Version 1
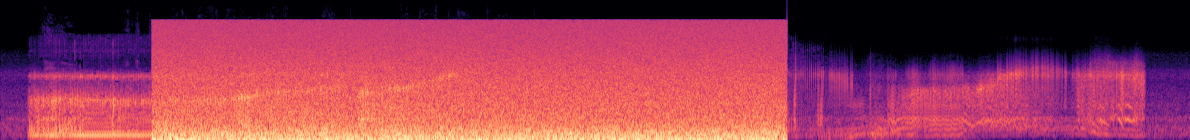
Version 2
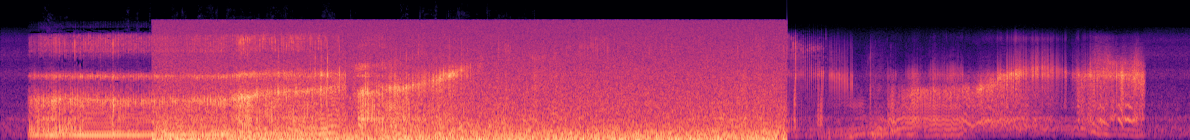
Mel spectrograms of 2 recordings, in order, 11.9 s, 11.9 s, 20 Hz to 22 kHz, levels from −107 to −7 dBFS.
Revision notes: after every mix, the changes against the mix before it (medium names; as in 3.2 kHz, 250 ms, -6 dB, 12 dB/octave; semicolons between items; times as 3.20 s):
first sound: remove distance through air 470 m; second sound -9.0 dB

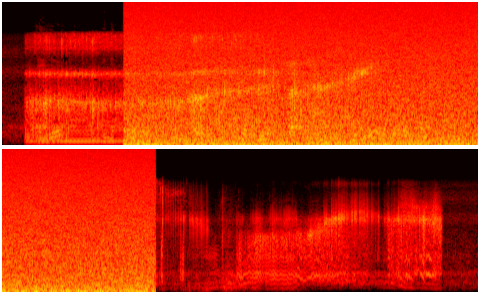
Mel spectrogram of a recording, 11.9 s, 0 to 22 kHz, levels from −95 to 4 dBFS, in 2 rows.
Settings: first sound -9.5 dB; second sound: remove brick-wall FIR low-pass 13 kHz; master: add tone controls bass -9 dB, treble +4 dB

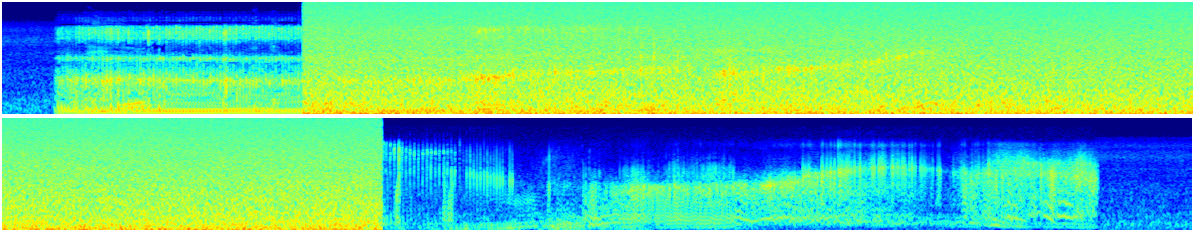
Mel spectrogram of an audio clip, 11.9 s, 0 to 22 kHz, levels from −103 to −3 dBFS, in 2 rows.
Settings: first sound: remove cabinet simulation 140–8800 Hz, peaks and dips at 190 Hz -7 dB, 520 Hz +6 dB, 1 kHz +4 dB, 2.9 kHz +8 dB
